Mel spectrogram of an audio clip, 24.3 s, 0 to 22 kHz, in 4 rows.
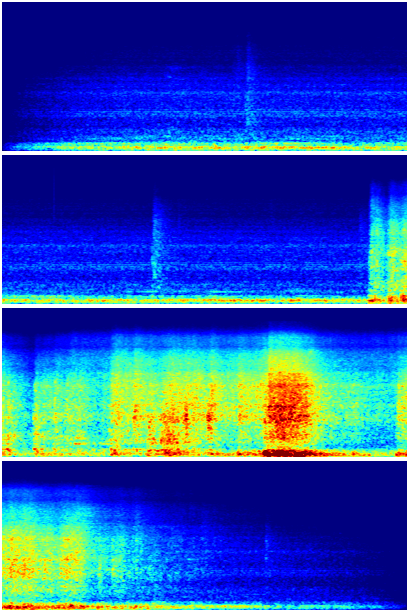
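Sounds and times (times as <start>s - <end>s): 
tree crashing down: 11.4s - 21.7s.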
